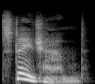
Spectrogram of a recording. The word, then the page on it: stagehand: British English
